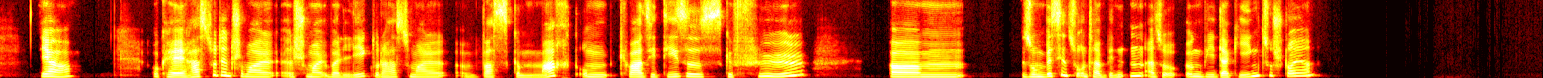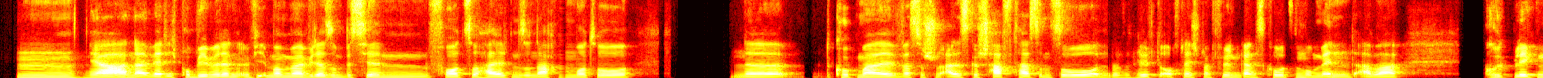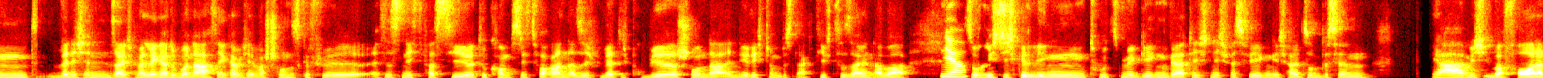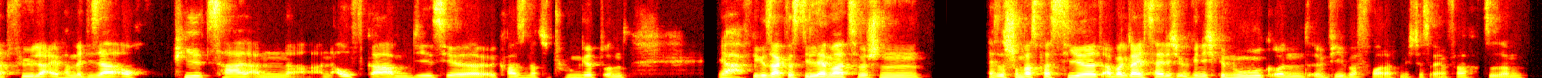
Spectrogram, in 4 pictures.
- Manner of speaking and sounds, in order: other background noise; unintelligible speech
- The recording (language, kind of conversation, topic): German, advice, Wie kann ich meine Fortschritte verfolgen, ohne mich überfordert zu fühlen?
